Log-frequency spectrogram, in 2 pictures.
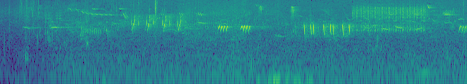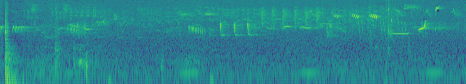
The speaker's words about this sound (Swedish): Näktergalen var ju väldigt, väldigt fin i de här videsnåren. Ja, flera näktergalar.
